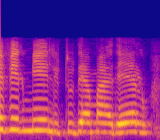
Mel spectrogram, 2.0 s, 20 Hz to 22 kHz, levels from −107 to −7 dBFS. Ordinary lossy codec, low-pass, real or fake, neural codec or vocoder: none; 7.2 kHz; real; none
